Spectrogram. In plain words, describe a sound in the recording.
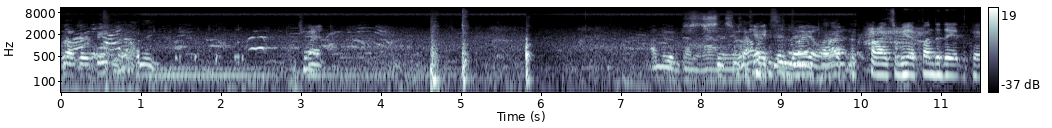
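Several men talk and laugh nearby.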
